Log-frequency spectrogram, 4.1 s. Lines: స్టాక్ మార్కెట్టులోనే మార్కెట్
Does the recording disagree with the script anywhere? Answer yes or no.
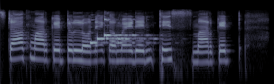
yes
